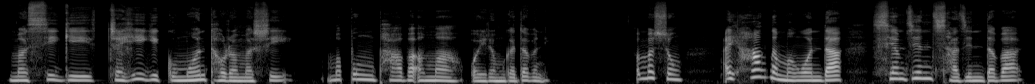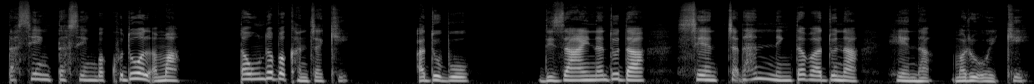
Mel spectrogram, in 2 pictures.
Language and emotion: Manipuri, sad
